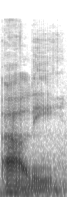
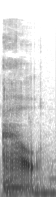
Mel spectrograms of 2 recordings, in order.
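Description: First: The name ends with a final vowel sound. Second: The name ends without a final vowel sound. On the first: "pronounced it as it was spelt" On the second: "make the I silent so that my name would sound like"

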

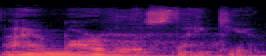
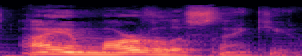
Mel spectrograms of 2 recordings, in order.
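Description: First: It is said at a quieter, normal volume. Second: It is said very loudly, like yelling.

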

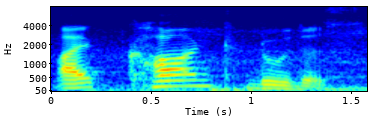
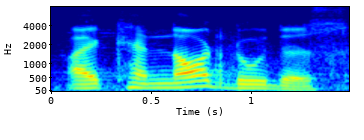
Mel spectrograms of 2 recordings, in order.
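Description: First: The word 'cannot' is contracted to 'can't'. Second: The word 'cannot' is said in full. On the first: "You can say simply" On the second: "For example"

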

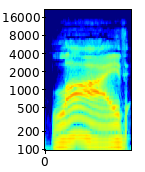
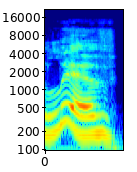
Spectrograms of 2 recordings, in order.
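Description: First: The vowel sounds like the one in 'five'. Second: The vowel sounds like the one in 'give'. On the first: The speaker calls it right. "Live, L-I-V-E, wire" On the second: The speaker calls it wrong. "don't say live. It's the same spelling, different meaning, different pronunciation"

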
